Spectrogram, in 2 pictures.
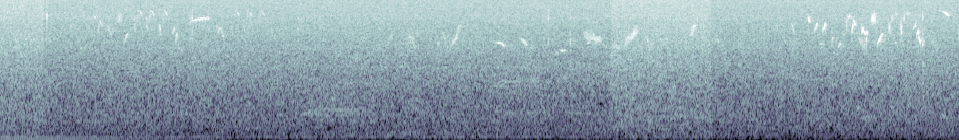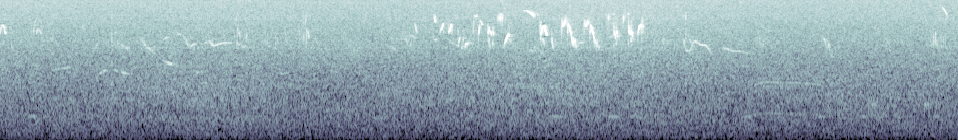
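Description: Birds calling in quick high chirps over a steady hiss: scattered notes, then two short rapid bouts, the louder one near the end.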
